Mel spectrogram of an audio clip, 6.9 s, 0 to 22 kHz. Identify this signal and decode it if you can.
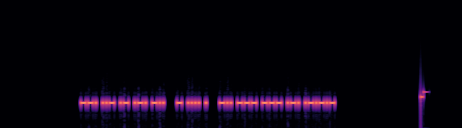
Morse code, heard as a keyed tone, about 41 wpm, 700 Hz. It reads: GUARD THE DOOR.
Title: Sentences from Top 1000 Words - Review Part 4 - 45wpm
